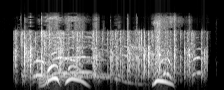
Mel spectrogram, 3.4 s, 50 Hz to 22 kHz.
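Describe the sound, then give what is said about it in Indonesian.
A burst of crowd applause celebrating reaching day 30 of a 30-day challenge, with whooping, cheering voices rising and falling over it, holding steady for about three seconds before cutting off abruptly. “Kita beri tepuk tangan untuk podcast Raji Bersenandung.”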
